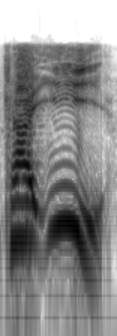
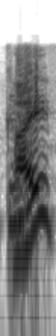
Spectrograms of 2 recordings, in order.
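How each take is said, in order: First: It is said as two letters, 'ka-ee'. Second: It is said as one syllable, like 'kai'. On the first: The speaker calls it right. "Ach, die meinen KI" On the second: The speaker calls it wrong. "Sie müssen das schon richtig aussprechen"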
